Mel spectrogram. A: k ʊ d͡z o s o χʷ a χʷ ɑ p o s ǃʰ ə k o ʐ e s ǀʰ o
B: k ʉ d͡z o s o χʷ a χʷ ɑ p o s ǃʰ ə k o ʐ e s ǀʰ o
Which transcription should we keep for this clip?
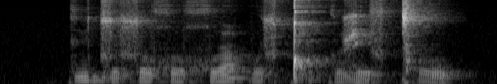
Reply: B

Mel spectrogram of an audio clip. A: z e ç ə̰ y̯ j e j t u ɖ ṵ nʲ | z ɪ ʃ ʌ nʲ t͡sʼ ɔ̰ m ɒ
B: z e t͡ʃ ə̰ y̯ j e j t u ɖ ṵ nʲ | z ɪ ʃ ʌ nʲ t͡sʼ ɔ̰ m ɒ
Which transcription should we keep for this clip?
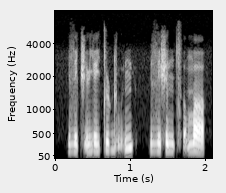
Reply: B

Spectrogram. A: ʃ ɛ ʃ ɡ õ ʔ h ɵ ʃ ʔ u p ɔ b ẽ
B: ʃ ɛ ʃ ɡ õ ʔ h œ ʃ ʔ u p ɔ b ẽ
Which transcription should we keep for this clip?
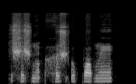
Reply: A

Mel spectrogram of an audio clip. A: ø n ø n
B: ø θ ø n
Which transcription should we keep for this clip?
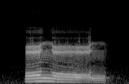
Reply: A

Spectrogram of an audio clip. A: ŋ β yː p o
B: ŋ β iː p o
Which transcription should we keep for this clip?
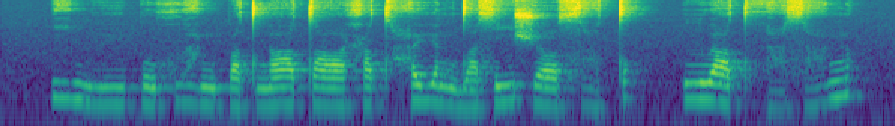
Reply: A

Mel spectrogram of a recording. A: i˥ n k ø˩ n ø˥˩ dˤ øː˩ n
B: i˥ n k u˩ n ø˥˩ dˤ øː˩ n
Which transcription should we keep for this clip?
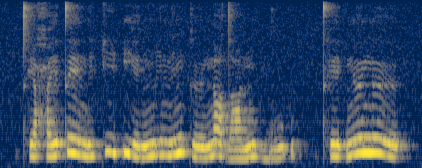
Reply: A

